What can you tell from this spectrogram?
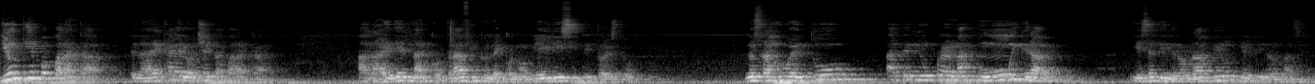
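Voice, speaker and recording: A man with a fairly high voice talks at a fairly quick clip, his pitch swinging very widely, with long, frequent pauses, audible room echo and noticeable background noise. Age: 60s. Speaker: pastor. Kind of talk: sermon.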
